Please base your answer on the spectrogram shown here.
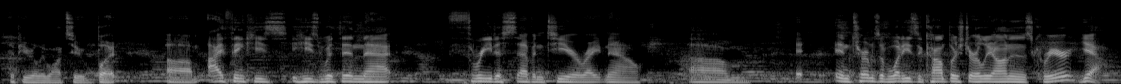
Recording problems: background chatter; noticeable; throughout; 3 voices, 15 dB below the speech

